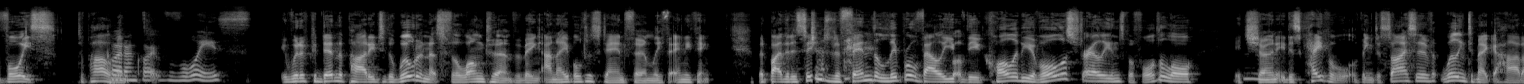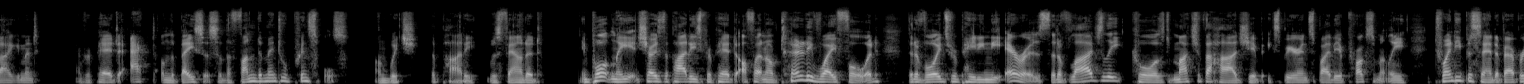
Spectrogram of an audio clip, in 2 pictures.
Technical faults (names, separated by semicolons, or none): compressed frames skipped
